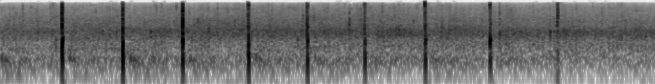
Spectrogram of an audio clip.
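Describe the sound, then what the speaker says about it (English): Spring commencement ceremony audience at a college of social work applauds: a quiet hiss of distant clapping with a string of sharp, evenly spaced near claps over it. "you deserve another round of applause"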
